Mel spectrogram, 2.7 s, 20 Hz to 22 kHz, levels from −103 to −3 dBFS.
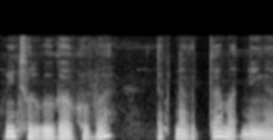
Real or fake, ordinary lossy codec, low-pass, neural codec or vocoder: real; none; none; none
